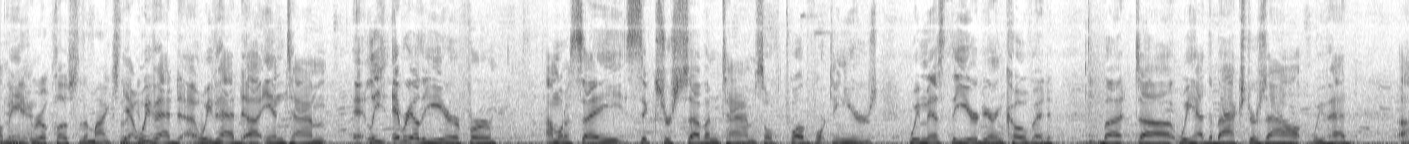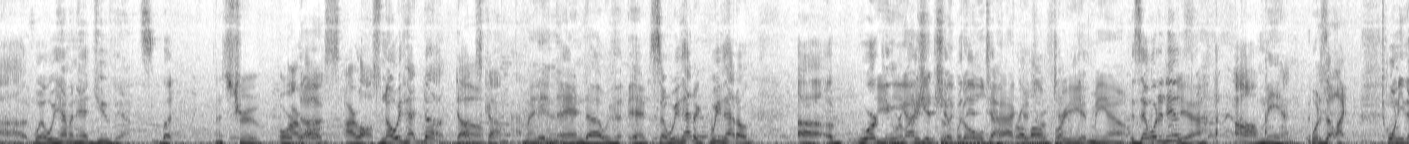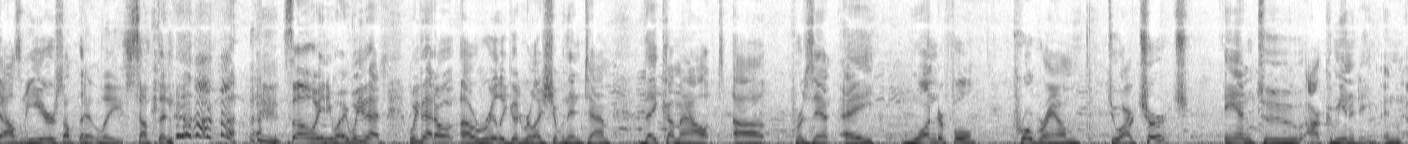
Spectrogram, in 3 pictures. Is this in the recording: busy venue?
yes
